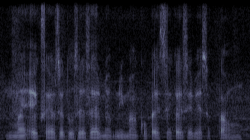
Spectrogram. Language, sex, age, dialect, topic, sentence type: Hindi, male, 31-35, Awadhi Bundeli, banking, question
